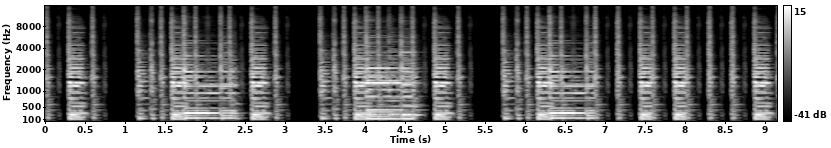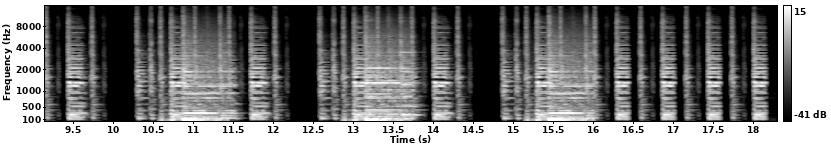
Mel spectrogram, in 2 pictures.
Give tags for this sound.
acoustic
bpm
real
dance
105
cool
tempo
steel
gypsy
guitar
loop
sweet

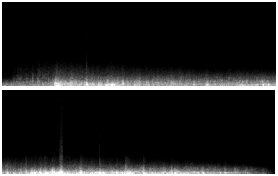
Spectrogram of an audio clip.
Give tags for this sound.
storm
thunder
weather

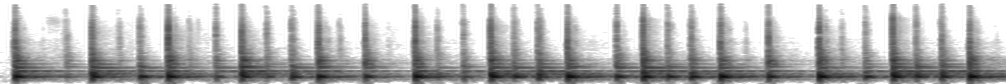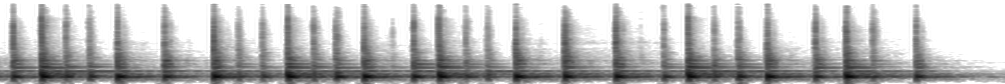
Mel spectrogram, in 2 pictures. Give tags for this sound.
bongo
drum
environmental-sounds-research
percussion

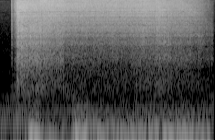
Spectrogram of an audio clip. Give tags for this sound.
agua
estallido
fuga

